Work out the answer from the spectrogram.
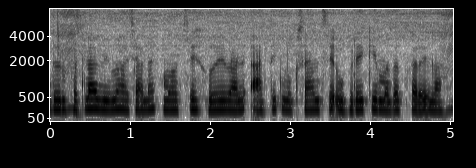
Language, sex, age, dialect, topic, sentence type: Bhojpuri, female, 18-24, Western, banking, statement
